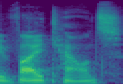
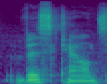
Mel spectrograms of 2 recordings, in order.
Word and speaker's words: Viscounts: the west kingdom also taught me how to say vi counts which i would have pronounced viscounts if i'd ever read it until i heard board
